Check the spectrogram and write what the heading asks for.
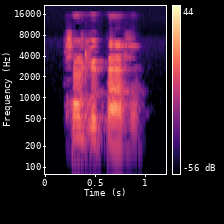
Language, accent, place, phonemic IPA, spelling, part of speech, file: French, France, Lyon, /pʁɑ̃.dʁə paʁ/, prendre part, verb, LL-Q150 (fra)-prendre part.wav
- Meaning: to take part, to participate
